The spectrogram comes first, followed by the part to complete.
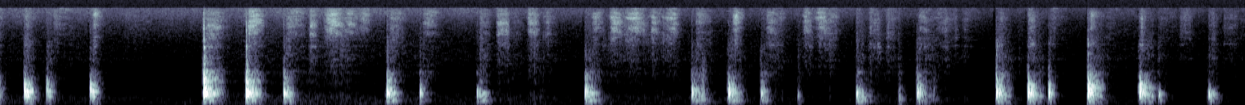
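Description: Dry-erase marker writing on a whiteboard: a run of short, irregular strokes and taps as the letters are written out.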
